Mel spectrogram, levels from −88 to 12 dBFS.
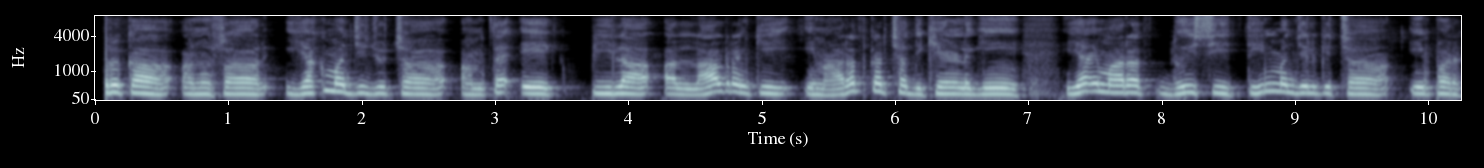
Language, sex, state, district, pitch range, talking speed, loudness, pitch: Hindi, male, Uttarakhand, Uttarkashi, 170-200 Hz, 185 wpm, -15 LUFS, 180 Hz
